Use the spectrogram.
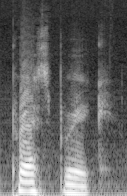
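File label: "press brake", Nigerian Pidgin, male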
